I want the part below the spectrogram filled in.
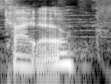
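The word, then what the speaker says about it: Kaito: So like I can't blame you if you do like Ko instead of uh Kaido. I I think it's Kaido though. I'm pretty sure it's Kaido, right? I've heard people say Kaido. So, it's Kaido.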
